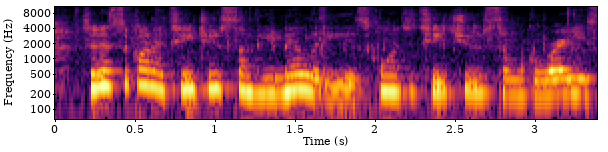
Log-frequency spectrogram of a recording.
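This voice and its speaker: Woman's fairly high voice at a fairly quick pace, over noticeable background noise. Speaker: tarot card reader. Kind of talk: tarot reading. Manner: casual, informal; quiet, subdued tonight.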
